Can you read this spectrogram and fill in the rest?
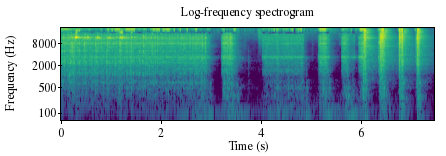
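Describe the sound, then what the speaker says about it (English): Tightening a nut on a bearing press tool during a 2014 Toyota Venza bearing installation, heard as steady ratcheting clicks that break into short separate bursts, ending with several loud sharp clacks, close and alone. "And then tighten everything up with your nut."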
